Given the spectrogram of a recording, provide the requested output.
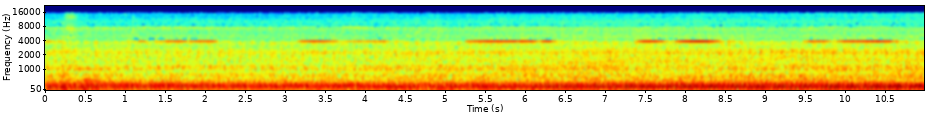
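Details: Mahindra XUV700 at steady idle: a thin, high-pitched whine comes and goes about every two seconds. Alternator bearing noise.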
